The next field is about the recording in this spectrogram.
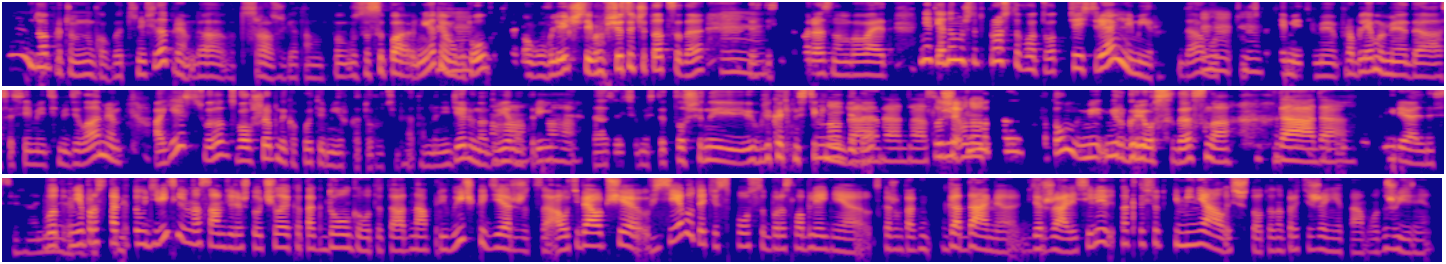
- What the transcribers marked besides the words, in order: laughing while speaking: "вообще"; laughing while speaking: "толщины и увлекательности"; laugh; other background noise
- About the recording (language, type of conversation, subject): Russian, podcast, Какие вечерние ритуалы помогают вам расслабиться?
